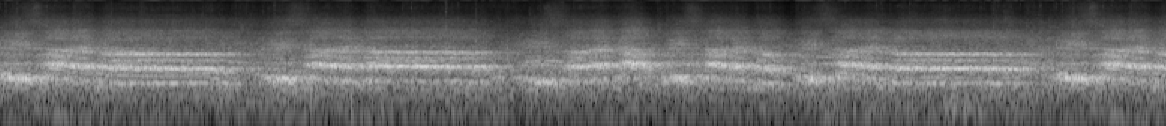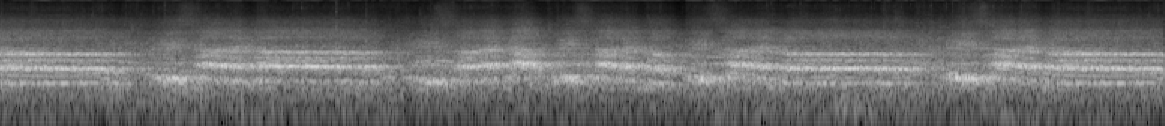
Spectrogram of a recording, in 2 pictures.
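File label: we score a goal, football songs and soccer chants from England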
